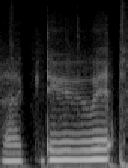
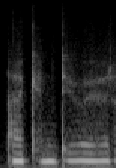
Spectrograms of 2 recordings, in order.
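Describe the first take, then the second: First: Said in the usual way. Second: I can do it whispered, no voice; whispered pep talk. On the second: Real, not acted. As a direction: whisper it under the breath. Self pep talk, whisper take.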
